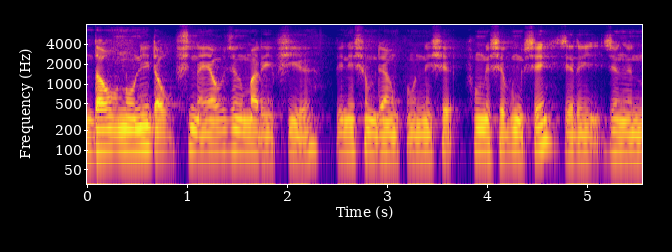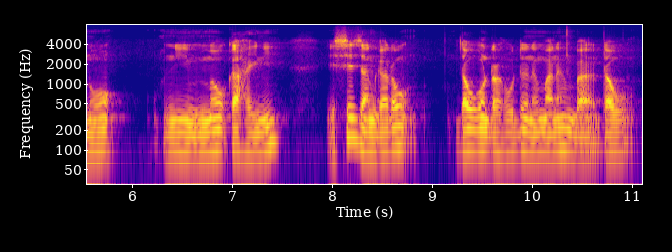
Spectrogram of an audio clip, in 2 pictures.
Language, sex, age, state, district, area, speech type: Bodo, male, 30-45, Assam, Kokrajhar, rural, spontaneous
